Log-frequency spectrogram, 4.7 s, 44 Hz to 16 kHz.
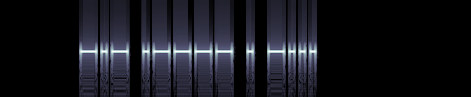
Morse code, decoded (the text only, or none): K1EB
